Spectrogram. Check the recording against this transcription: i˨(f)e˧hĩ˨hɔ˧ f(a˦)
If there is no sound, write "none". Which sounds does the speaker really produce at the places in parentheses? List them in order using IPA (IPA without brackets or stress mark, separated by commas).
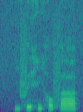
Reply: f, a˧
